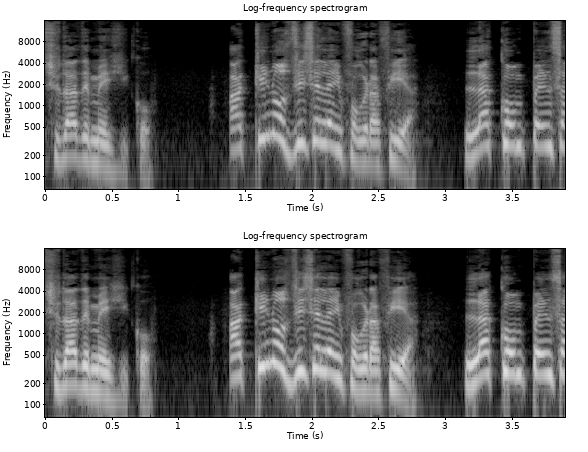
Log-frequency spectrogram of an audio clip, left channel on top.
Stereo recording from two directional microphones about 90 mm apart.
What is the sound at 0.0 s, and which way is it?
Speech, 25° right (ahead or behind).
